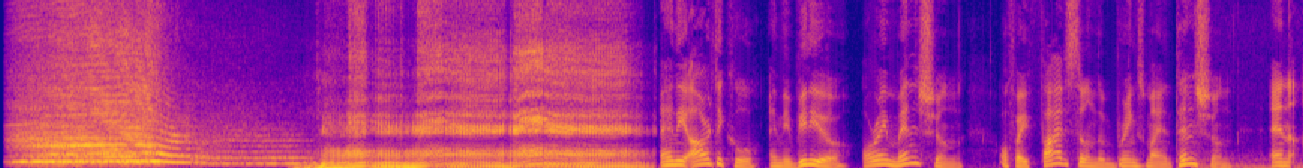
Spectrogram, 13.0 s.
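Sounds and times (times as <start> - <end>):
engine revving and blipping: 0.2 - 6.6
engine winding down: 2.9 - 6.6.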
